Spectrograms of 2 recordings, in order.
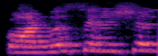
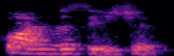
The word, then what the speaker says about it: conversation: And here, this is the pronunciation for conversation. Never say conversation or conversation. It is wrong. It is con. Okay. So con, that's why it is in capital letters, because it puts a stress there.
